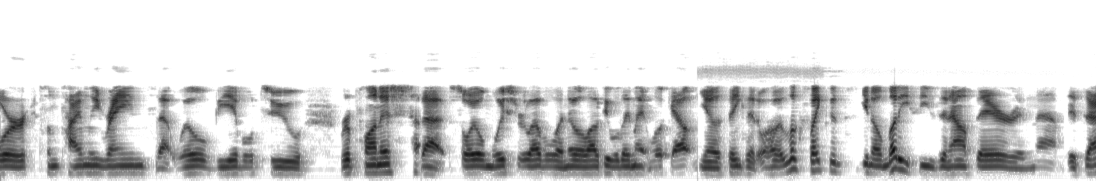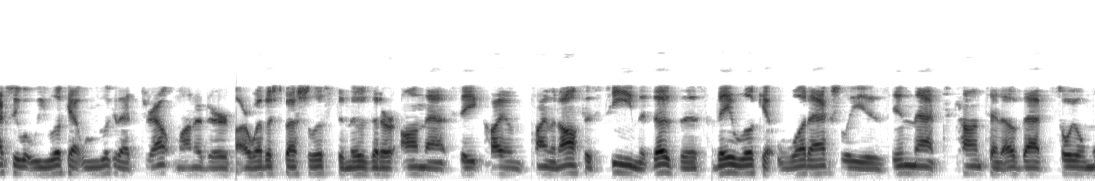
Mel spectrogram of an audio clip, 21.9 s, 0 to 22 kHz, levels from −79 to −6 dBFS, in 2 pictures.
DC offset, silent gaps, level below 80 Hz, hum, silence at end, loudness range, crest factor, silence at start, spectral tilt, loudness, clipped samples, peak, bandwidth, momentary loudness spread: under 0.1%; none; -74 dBFS; none; 0 s; 3 LU; 20 dB; 0 s; -6.5 dB/octave; -20 LUFS; under 0.1%; 0 dBFS; 6 kHz; 8 LU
